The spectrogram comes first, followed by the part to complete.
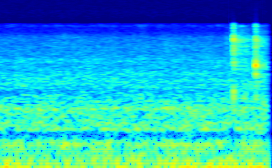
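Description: Thick, hot chickpea gravy sliding off a plate and plopping softly onto broken samosas, over a steady low room hum, with a couple of faint clicks near the end.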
